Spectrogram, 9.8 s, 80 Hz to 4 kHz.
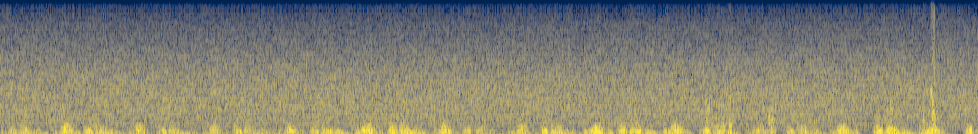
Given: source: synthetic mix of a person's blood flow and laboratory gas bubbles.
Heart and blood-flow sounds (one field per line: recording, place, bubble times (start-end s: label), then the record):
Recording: Doppler ultrasound of blood flow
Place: precordium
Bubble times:
7.04-7.34 s: bubbles
7.65-7.77 s: bubbles
9.22-9.40 s: bubbles
From the record:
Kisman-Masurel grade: 123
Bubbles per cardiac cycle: 1 to 2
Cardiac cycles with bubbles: 10 to 50%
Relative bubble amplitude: loud (0.450 to 0.775)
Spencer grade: 2 (many but less than half of the cardiac periods contain bubble signals, singularly or in groups)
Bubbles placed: anywhere in the cardiac cycle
